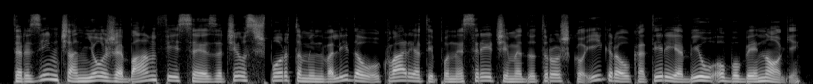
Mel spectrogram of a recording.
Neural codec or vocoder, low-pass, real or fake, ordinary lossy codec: none; 10.8 kHz; real; none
